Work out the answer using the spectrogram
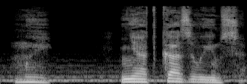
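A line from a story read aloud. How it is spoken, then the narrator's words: Through gritted teeth. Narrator (Russian): повторил он сквозь зубы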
